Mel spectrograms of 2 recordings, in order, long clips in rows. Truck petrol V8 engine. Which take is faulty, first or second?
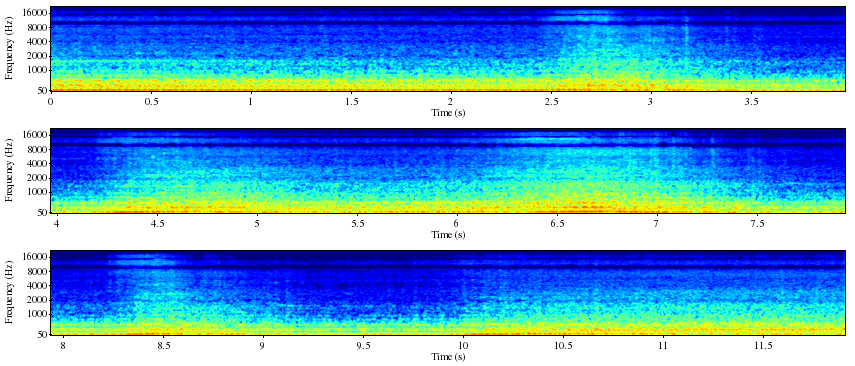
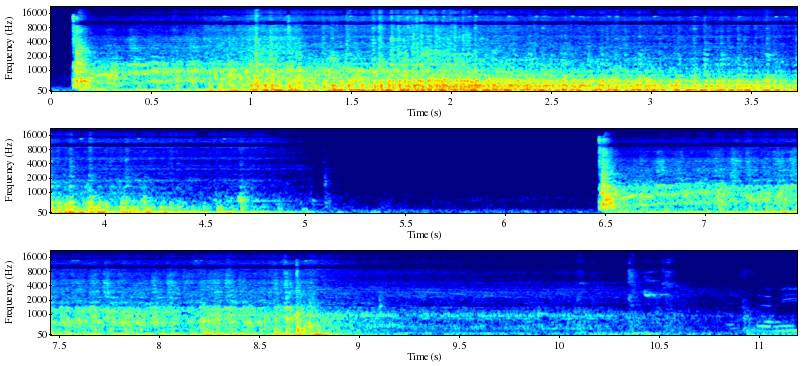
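first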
